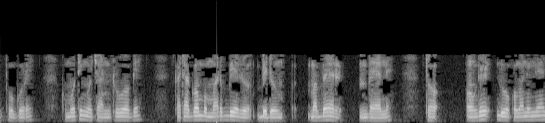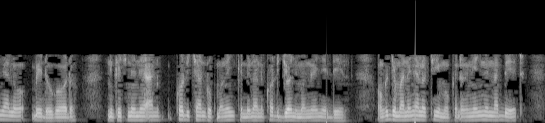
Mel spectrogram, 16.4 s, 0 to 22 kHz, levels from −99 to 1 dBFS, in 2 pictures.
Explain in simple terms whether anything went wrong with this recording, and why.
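MP3 compression runs through the whole speech clip. The sound is likely squeezed into a very small MP3, so nothing above 3.5 kHz survives, leaving it dull and muffled. The encoder also drops weak detail that flickers in and out, giving a watery, swirly edge.

An underrun with held sample happens at 3.24 s, just after "chandruoge kata gombo", then at 13.06 s and 14.39 s. Each time, playback briefly ran out of data and froze on its last level for about 5 to 13 milliseconds, so a tiny slice of sound was skipped.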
